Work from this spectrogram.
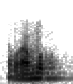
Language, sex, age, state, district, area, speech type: Odia, male, 30-45, Odisha, Koraput, urban, conversation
